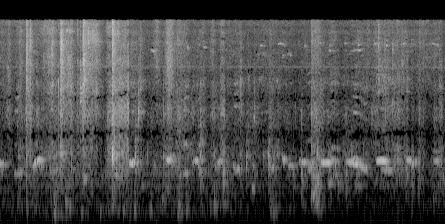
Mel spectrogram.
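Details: Golden Retriever puppies aged just over five weeks, littermates tussling over a toy, let out brief high whistled whimpers repeated every half second or so, amid rustling and faint household noise.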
